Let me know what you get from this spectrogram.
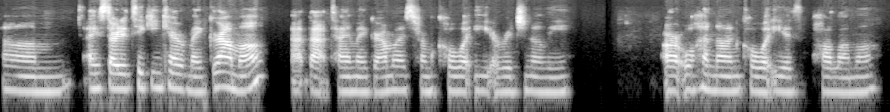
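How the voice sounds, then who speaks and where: A woman in her thirties from Hawaii, telling her story as a guest speaker on a video call. She talks in a relaxed way with many fillers and drops Hawaiian words into her English. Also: low voice, normal speed, lo-fi sound. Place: dim room at home. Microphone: laptop webcam video call.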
